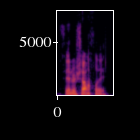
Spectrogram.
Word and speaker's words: Xander Schauffele: Xander Schauffele.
